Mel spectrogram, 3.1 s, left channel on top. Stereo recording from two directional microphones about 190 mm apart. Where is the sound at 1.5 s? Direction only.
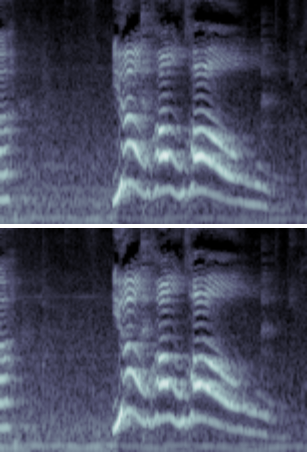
15° right (ahead or behind).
